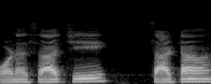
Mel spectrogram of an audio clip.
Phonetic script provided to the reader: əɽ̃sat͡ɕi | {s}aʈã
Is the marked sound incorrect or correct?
correct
